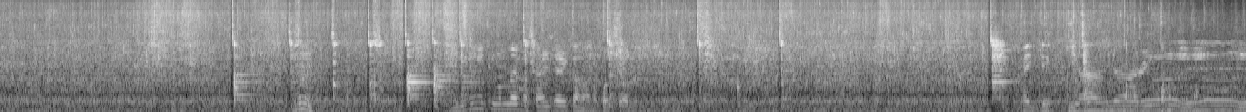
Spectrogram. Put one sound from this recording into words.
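Food sizzles and hisses in a hot wok.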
